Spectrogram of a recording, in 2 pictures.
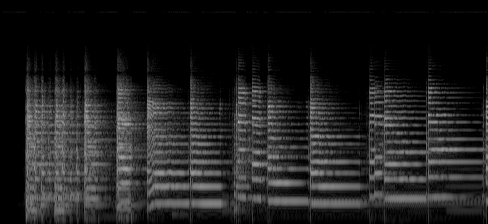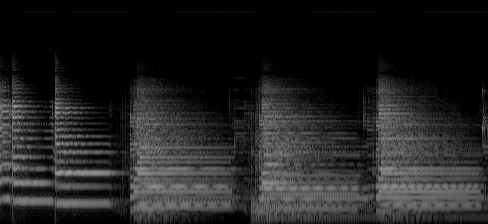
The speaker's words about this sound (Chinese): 那我们呢，先加上一块混响效果器，还是跟刚才一样，来一个弹簧混响。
